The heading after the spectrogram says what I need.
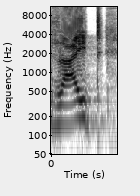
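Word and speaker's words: right: एस टी तो देखिए यहां पे जी एच जो है ना बच्चों ये साइलेंट वर्ड है तो यहां पे इसे कैसे पढ़ेंगे इसे टोटल का टोटल पढ़ेंगे राइट क्या पढ़ेंगे बच्चों राइट पढ़ेंगे और राइट का मतलब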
